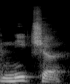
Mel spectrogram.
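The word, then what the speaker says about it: Nitzsche: Jack Nietzsche.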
